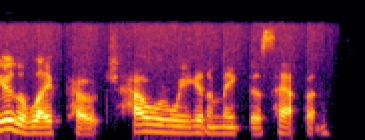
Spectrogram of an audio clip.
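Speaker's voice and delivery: smug, cocky, self-assured, challenging tone. Retelling what the husband asked the life coach: imitating husband's cocky tone. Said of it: "he said it kinda cocky".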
